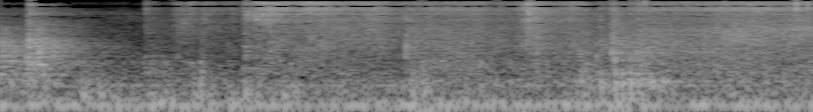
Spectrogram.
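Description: A large cardboard box being handled and shifted: rustling and scraping of the cardboard and its packing, with a few light knocks, over a steady low hum.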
